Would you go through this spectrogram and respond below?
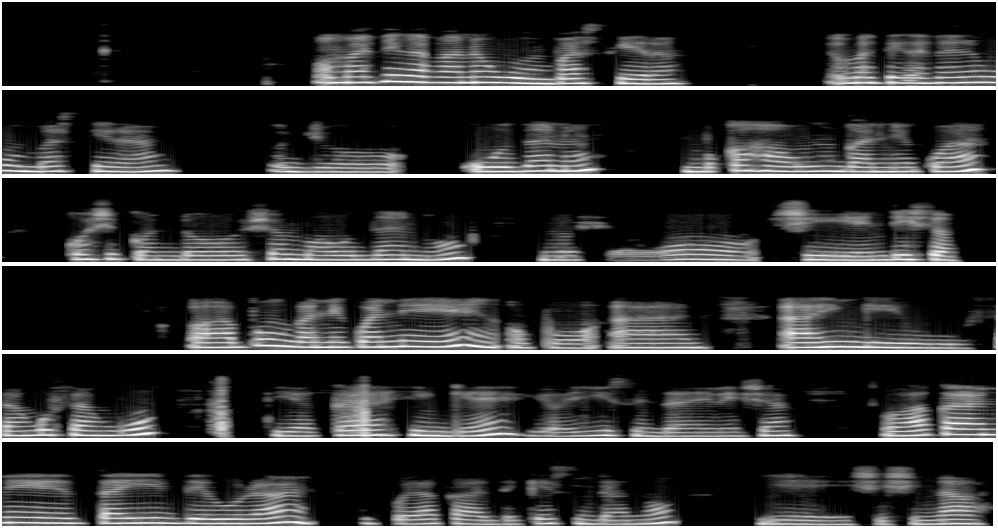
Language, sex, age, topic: Oshiwambo, female, 18-24, finance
